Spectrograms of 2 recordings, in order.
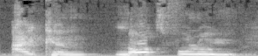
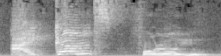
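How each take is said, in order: First: The negative is said in full as two syllables. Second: The negative is said as one contracted syllable. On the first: The speaker calls it wrong. "Don't say cannot" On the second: The speaker calls it right. "That is the correct pronunciation"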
